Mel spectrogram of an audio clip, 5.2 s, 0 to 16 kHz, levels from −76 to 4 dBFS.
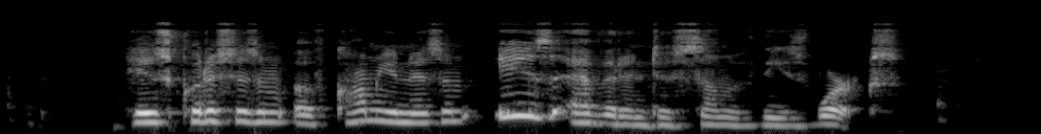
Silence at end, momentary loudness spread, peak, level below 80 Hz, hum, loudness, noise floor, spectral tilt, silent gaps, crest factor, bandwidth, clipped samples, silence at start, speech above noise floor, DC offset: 0.75 s; 12 LU; -6 dBFS; -76 dBFS; none; -24 LUFS; -68 dBFS; -3.5 dB/octave; none; 18 dB; 9.4 kHz; under 0.1%; 0.65 s; 45 dB; under 0.1%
